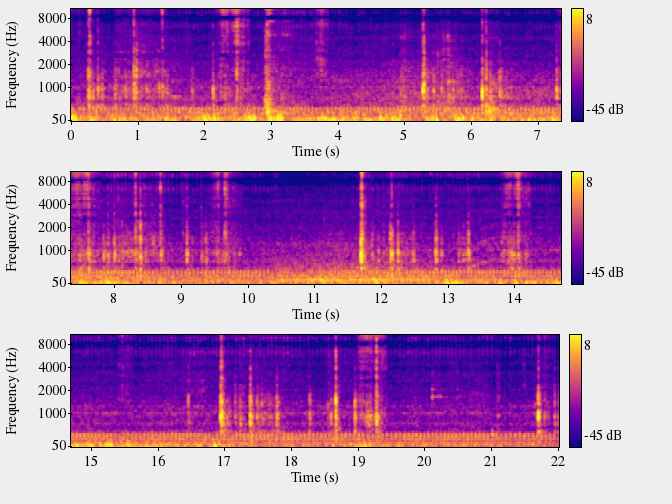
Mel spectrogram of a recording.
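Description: Hockey stick blade and puck clacking and scraping on a plastic shooting pad in sharp, irregular clicks, over a steady low background rumble.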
